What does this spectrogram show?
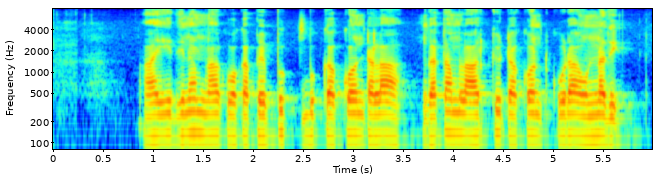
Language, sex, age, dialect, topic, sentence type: Telugu, female, 18-24, Southern, banking, statement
